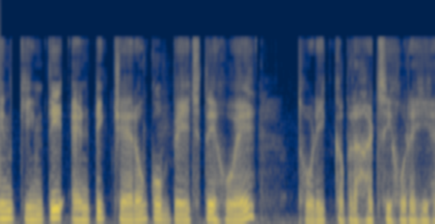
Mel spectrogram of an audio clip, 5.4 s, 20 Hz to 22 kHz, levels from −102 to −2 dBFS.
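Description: Nellymoser compression runs through the whole clip. The speech carries a rough, hissy halo and a smeared, underwater quality, with nothing above 10.6 kHz. This likely comes from coarse block coding that starves weak bands and fills them with noise, consistent with a bitrate around 44 kbps.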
